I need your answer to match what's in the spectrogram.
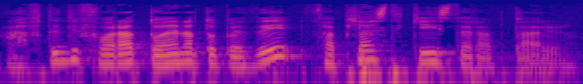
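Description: A woman reading the part of a bold, quick-witted old village woman who speaks firmly and urgently in a storybook reading. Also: lowish voice, animated, fairly bright tone. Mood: urgent, persuasive. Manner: firm, persuasive, urgent.

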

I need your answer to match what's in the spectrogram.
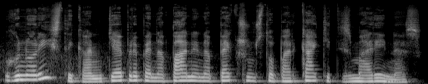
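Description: A woman narrating a children's story in a steady, expressive reading voice. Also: low voice.

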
